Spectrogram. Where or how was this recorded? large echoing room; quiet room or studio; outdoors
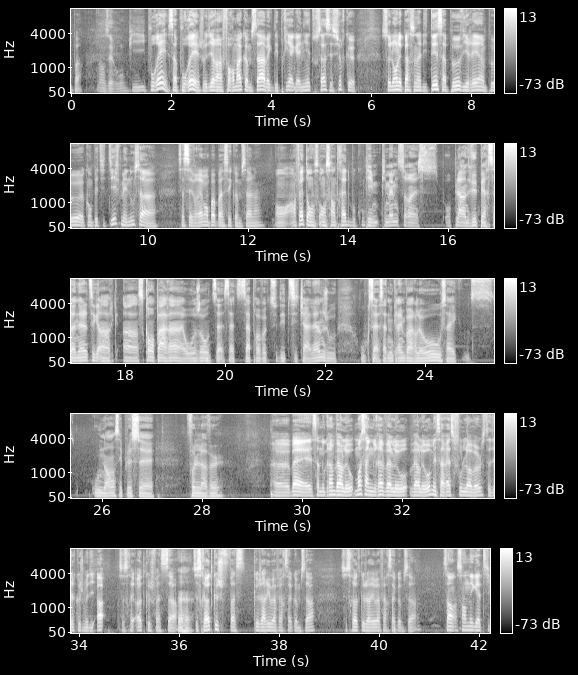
outdoors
